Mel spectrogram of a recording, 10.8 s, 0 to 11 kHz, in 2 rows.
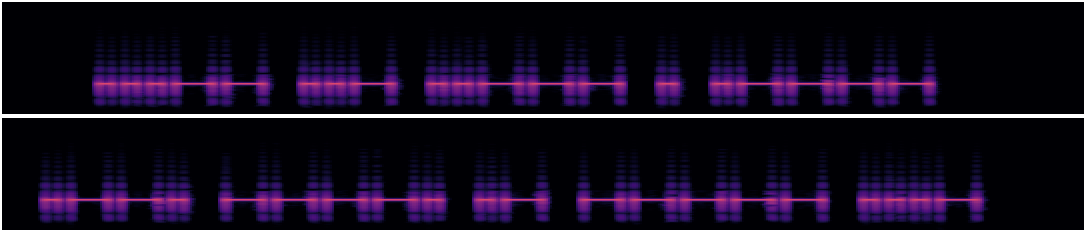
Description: Morse code, heard as a keyed tone, about 19 wpm, 800 Hz. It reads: 3U2E1 P9A0V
